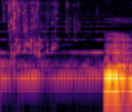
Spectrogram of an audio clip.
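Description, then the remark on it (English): Fine gin poured into a cup: a splashy trickle gives way to a rising, resonant gurgle as the cup fills, with no talking. “I don't have anything to pour it into, so you can just drink it from the bottle.”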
